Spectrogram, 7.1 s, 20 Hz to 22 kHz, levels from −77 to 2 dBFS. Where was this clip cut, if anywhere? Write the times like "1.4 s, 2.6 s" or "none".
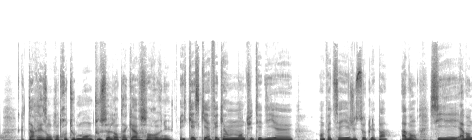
2.6 s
